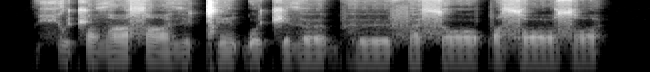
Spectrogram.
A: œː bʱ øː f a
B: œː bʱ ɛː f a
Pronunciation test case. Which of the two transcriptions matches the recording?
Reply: A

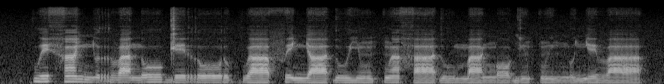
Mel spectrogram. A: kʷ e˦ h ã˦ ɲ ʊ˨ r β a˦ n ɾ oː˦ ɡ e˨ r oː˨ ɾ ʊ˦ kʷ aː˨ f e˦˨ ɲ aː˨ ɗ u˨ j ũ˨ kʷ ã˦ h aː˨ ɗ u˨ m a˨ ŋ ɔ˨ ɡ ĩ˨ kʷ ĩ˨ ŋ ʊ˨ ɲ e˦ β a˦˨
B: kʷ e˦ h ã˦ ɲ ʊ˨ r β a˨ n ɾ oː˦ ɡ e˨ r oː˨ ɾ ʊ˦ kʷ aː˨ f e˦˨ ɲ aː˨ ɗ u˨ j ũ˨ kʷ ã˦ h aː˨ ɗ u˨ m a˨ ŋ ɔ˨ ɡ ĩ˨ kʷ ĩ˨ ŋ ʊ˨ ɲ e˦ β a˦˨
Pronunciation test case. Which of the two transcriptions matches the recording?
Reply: B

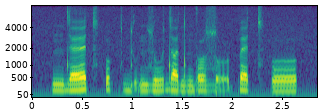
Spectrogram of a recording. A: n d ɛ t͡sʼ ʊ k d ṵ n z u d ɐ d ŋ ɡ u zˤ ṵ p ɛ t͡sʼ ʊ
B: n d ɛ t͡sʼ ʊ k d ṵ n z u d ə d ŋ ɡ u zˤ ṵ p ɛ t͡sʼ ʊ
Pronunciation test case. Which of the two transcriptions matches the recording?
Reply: A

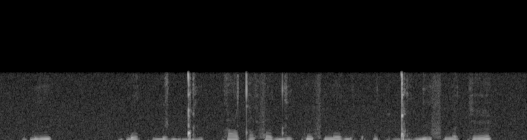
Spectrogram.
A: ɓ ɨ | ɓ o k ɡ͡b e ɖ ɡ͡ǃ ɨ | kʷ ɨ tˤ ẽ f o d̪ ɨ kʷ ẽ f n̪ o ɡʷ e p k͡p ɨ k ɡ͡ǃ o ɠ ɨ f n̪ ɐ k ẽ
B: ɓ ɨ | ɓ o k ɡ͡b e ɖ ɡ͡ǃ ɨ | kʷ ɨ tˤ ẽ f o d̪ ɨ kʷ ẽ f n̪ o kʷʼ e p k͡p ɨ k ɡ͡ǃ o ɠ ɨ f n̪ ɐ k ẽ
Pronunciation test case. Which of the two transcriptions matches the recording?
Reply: A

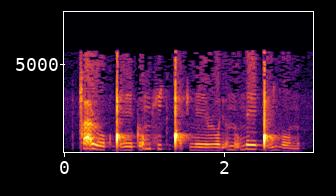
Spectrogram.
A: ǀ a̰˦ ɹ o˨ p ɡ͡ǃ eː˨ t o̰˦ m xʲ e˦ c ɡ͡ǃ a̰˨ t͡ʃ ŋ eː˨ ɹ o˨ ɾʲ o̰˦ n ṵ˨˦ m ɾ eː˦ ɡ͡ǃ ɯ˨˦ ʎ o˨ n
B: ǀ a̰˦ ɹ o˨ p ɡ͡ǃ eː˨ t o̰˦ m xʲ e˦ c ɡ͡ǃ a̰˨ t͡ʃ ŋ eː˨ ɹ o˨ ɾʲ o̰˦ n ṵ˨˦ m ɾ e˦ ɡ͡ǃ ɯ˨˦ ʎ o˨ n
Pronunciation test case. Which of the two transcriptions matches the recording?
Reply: A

